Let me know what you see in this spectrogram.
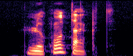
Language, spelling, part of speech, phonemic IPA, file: French, contact, noun, /kɔ̃.takt/, Fr-contact.ogg
- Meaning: 1. contact; contact (with another person) 2. contact (person that one knows) 3. rapport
